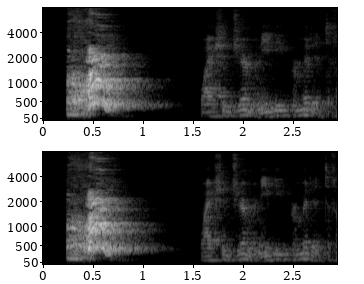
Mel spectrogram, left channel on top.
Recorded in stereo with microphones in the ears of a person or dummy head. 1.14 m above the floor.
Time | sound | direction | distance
0.2 | a dog barking | 20° right (ahead or behind) | 1.1 m
1.6 | a man speaking | 70° right (ahead or behind) | 2 m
